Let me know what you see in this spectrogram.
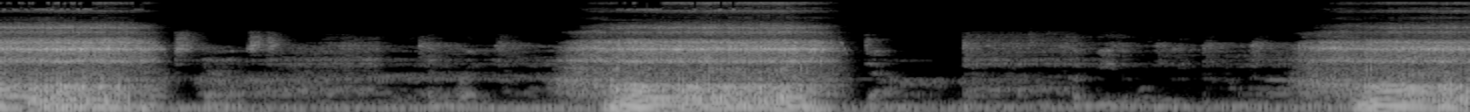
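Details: Loud, rough, rattling breaths recurring about every four seconds, with quieter breathing and background sound between; snoring.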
